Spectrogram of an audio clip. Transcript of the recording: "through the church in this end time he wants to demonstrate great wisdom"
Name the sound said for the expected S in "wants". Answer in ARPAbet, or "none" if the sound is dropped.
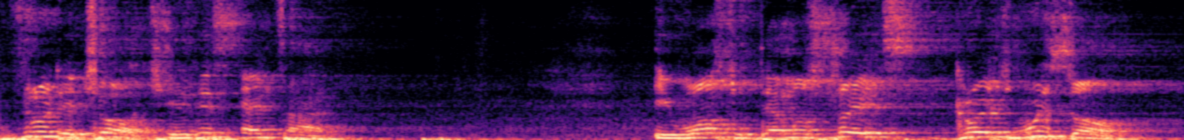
S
